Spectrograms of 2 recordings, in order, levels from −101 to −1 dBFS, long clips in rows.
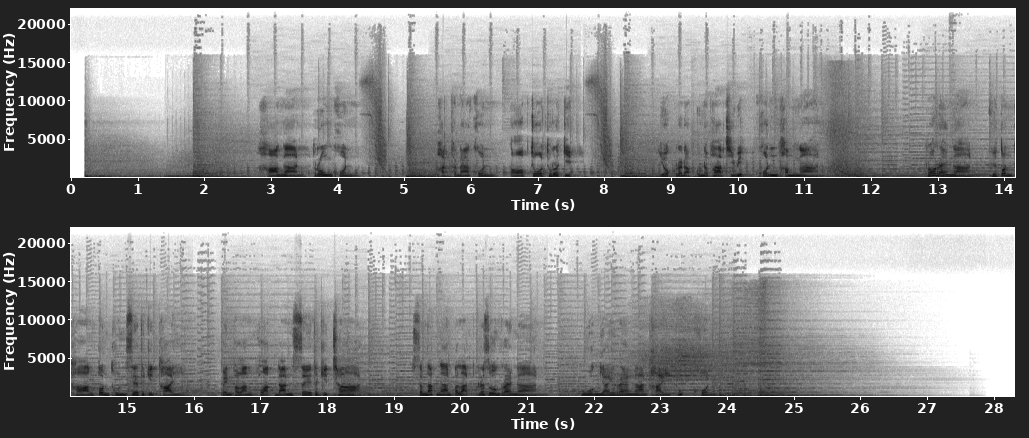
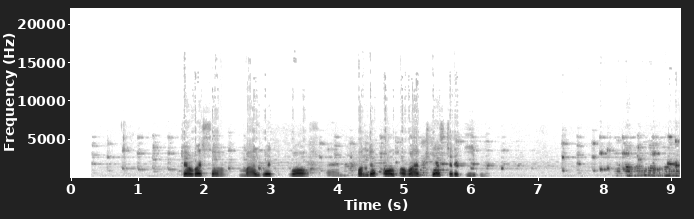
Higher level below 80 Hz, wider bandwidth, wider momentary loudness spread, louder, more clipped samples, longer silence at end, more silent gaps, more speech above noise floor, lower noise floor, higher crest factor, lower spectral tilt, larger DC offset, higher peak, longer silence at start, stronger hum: first, -30 dBFS vs -70 dBFS; first, over 20 kHz vs 5.6 kHz; second, 13 LU vs 21 LU; first, -14 LUFS vs -19 LUFS; neither; first, 2.2 s vs 0 s; neither; first, 66 dB vs 55 dB; first, -80 dBFS vs -74 dBFS; about the same, 16 dB vs 20 dB; second, -4.5 dB/octave vs -7.5 dB/octave; neither; about the same, 0 dBFS vs -2 dBFS; second, 0.2 s vs 1.7 s; neither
